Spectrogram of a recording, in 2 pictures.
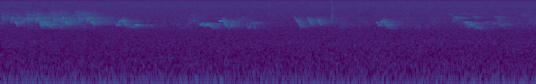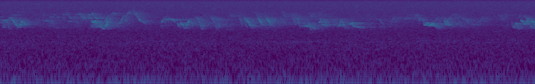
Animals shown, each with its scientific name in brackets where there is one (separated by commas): Ovenbird (Seiurus aurocapilla), Red-eyed Vireo (Vireo olivaceus), Chestnut-sided Warbler (Setophaga pensylvanica)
